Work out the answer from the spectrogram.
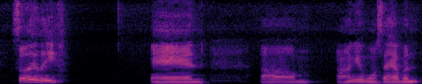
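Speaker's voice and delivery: usual speaking voice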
